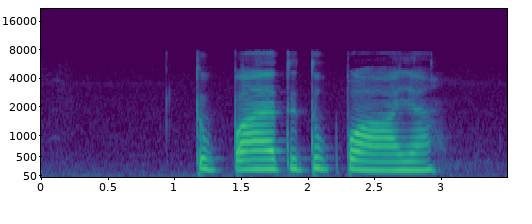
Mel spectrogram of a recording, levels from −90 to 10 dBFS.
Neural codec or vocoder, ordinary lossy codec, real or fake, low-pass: none; none; real; none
